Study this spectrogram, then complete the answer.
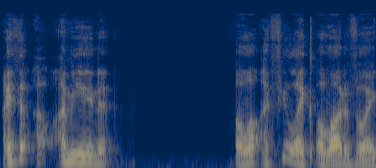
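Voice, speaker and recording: Fairly high pitch for a man, lively intonation and a moderate pace. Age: 20s. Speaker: voice actor. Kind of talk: casual chat. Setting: livestream. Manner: hesitant, filler-heavy.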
